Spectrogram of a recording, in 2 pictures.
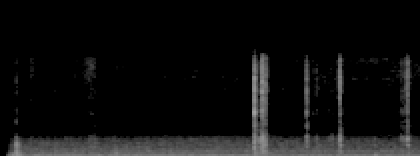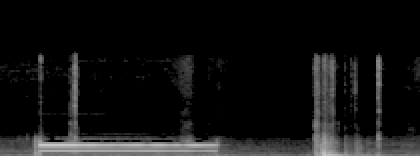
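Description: Someone getting into a car: a few light clicks and knocks, then a steady electronic chime lasting about a second and a half, then a car door shutting with a thud near the end.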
